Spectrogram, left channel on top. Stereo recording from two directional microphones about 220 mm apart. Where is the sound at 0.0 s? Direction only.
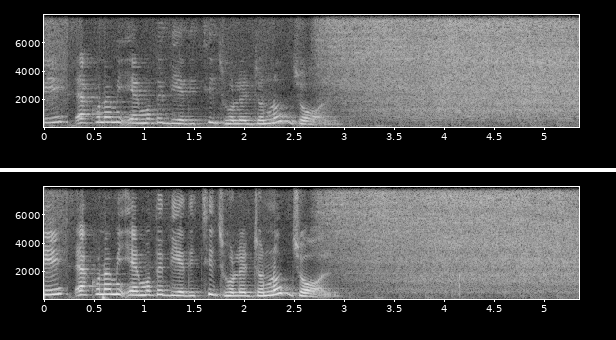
35° right (ahead or behind).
